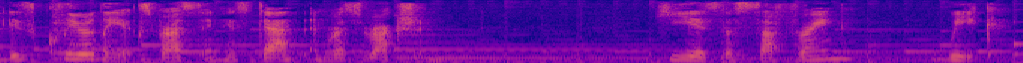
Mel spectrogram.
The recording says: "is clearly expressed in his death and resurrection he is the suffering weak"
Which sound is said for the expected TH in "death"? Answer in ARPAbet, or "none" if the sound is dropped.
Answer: TH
